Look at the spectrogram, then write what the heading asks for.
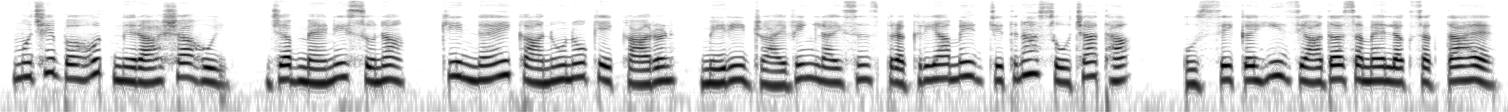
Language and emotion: Hindi, sad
